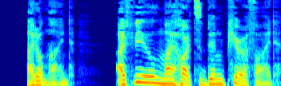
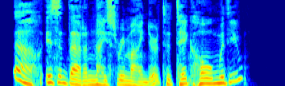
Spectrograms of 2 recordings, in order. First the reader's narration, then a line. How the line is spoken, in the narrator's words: The woman laughed again, saying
